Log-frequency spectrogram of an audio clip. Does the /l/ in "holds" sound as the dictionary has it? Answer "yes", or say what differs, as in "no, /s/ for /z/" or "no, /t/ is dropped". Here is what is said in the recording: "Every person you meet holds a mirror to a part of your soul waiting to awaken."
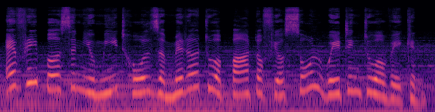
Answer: yes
